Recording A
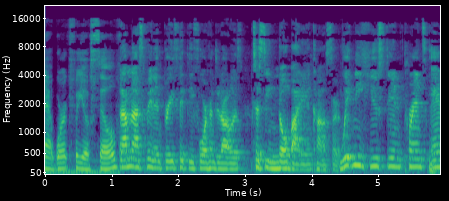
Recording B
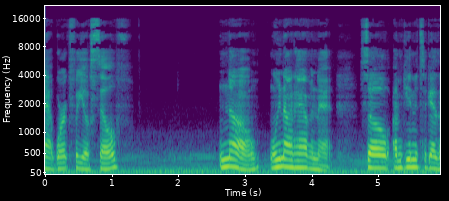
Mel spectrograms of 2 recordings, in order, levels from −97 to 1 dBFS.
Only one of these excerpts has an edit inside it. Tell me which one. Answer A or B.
A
